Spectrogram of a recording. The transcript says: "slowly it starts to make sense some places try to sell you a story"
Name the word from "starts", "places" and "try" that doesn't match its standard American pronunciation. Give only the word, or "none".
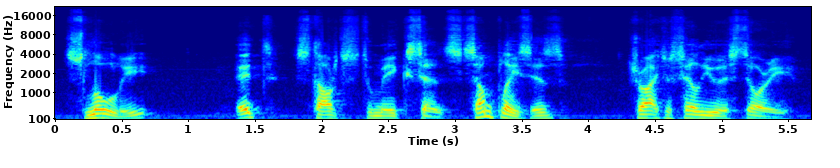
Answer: none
